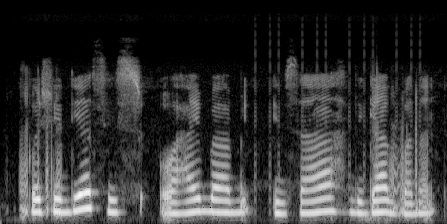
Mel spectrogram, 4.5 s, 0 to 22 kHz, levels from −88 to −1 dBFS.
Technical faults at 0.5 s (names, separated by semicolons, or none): none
